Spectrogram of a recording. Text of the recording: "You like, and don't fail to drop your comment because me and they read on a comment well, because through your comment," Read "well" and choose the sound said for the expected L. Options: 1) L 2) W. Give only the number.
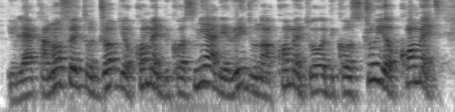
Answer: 2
